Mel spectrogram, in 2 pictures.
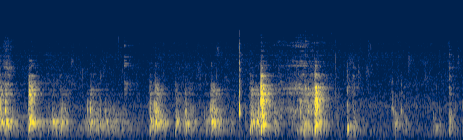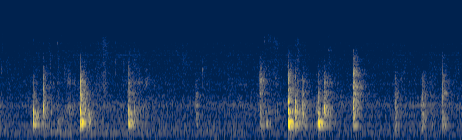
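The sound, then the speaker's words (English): Utensils clinking and scraping against a dish as pasta salad tossed with olive oil is served. Many light, irregular taps and knocks, fairly quiet, with no talk. “It's ready. I'm just gonna serve it to the dish.”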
